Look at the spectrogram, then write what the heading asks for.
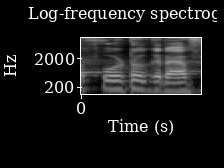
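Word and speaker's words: photograph: यहाँ पर फो पर ज़्यादा फोर्स लगेगी, इसलिए जो इसका आंसर बनेगा राइट वो बनेगा ए।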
